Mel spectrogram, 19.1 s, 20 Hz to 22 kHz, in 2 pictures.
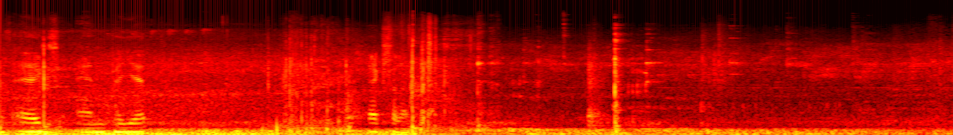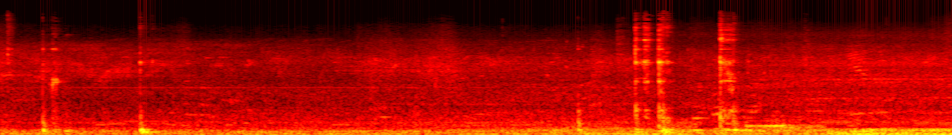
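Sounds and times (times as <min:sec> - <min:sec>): low background rumble: 0:00.0 - 0:13.4
cutlery clinking ceramic bowl: 0:15.8 - 0:17.0.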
